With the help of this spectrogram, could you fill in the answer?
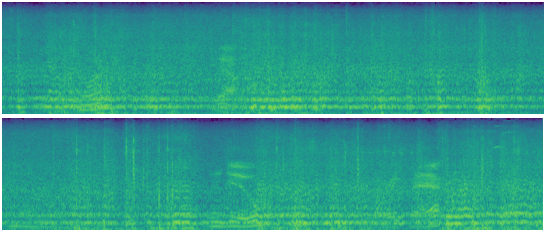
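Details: Droning colony of honey bees during spring hive splitting in Michigan, done to prevent swarming; a continuous buzzy hum holding one low pitch, with a few brief murmured voice sounds.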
